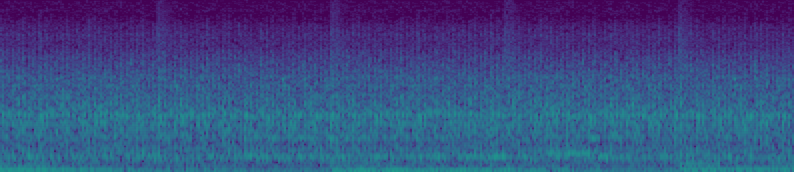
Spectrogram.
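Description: Tractor engine running with a steady knocking chug; its low hum shifts in pitch a few times.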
